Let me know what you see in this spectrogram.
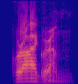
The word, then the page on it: grogram: American English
